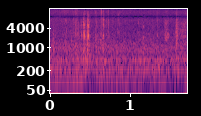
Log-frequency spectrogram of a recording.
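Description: Honeybees buzz around garden hives on a sunny day, a continuous swarming hum with individual bees droning past close to the listener.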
